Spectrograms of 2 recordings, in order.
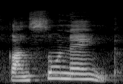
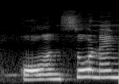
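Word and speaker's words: consonant: और इसका दूसरा पार्ट है कॉन्सोनेंट। कॉन्सोनेंट नहीं, कॉन्सोनेंट। आ की आवाज़ आएगी, ओ की नहीं।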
